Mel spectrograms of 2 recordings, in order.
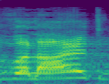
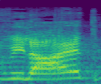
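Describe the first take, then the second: First: The first vowel is an open 'a' sound. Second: The first vowel is a short 'i' sound. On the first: It would mean taking Ali as Lord. "वाओ के ऊपर जबर फतह" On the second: It would mean taking Ali as rightful successor. "वाओ के नीचे कसरा जेर"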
